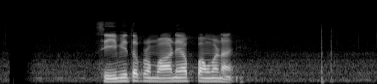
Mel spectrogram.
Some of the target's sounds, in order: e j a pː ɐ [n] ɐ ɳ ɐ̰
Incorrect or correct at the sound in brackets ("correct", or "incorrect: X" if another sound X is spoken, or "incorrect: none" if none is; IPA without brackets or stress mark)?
incorrect: m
